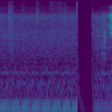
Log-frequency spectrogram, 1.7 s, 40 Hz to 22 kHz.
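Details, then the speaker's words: Seat Leon FR 2.0 TFSI petrol idling steadily and evenly with no misses after test drive, once the cylinder 3 misfire was fixed with a new original injector, following earlier coil and spark plug replacement. "obroty równo się trzymają silniczek chodzi równiuteńko"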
